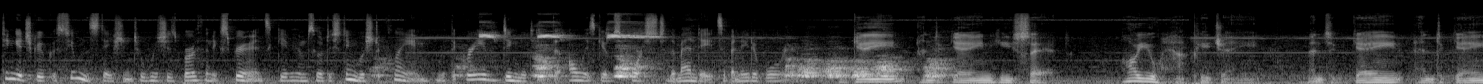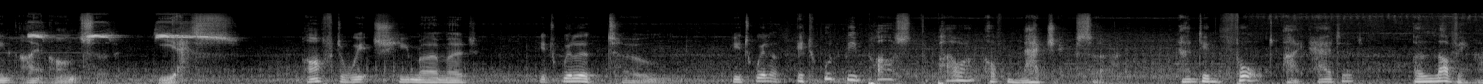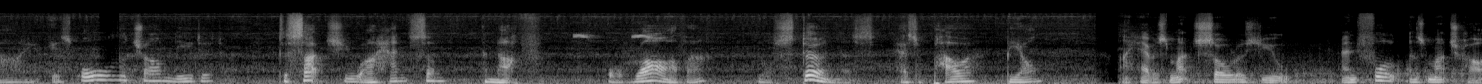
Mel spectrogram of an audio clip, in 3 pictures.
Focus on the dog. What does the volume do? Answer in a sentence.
The loudness of the dog goes up.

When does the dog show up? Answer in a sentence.
The dog can be heard from 3.6 to 9.6 s.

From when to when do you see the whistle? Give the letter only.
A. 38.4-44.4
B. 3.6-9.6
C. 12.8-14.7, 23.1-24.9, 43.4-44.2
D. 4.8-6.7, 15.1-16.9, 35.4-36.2
D.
